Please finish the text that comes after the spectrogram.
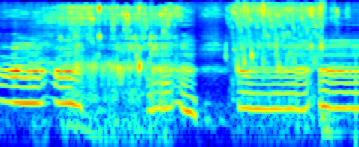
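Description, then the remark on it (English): Loud slurping sips of water from mugs, several drawn-out, whistly pulls, with a brief pause between bursts, two people sipping in unison. “We get our sip, the unison sips, dude.”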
